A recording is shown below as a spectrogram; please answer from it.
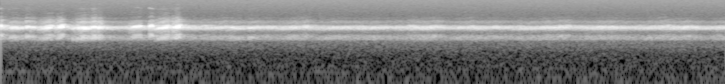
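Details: Frogs in a wetland during spring, recorded live: a few loud, close croaks burst out over the first two seconds, then the chorus settles into a softer, steady, even drone of many distant callers.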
